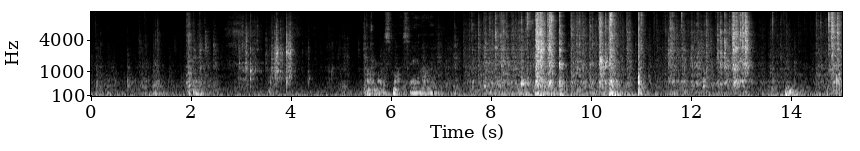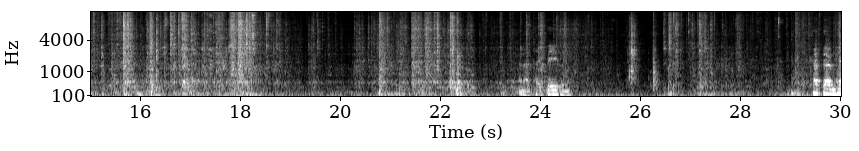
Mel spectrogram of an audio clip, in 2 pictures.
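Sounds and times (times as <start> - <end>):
small clicks and rattles: 0.0 - 5.8, 6.4 - 30.0.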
